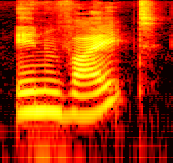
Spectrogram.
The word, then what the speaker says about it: invite: where is the stress right invite the stress is on the second syllable invite so we have it soft and then loud invite so stress is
